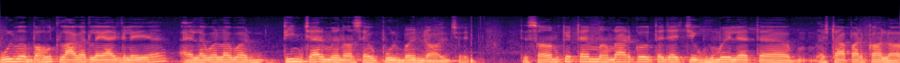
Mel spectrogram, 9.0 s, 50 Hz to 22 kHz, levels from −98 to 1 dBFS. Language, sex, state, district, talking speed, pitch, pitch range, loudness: Maithili, male, Bihar, Madhepura, 240 wpm, 130 Hz, 125-140 Hz, -13 LUFS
